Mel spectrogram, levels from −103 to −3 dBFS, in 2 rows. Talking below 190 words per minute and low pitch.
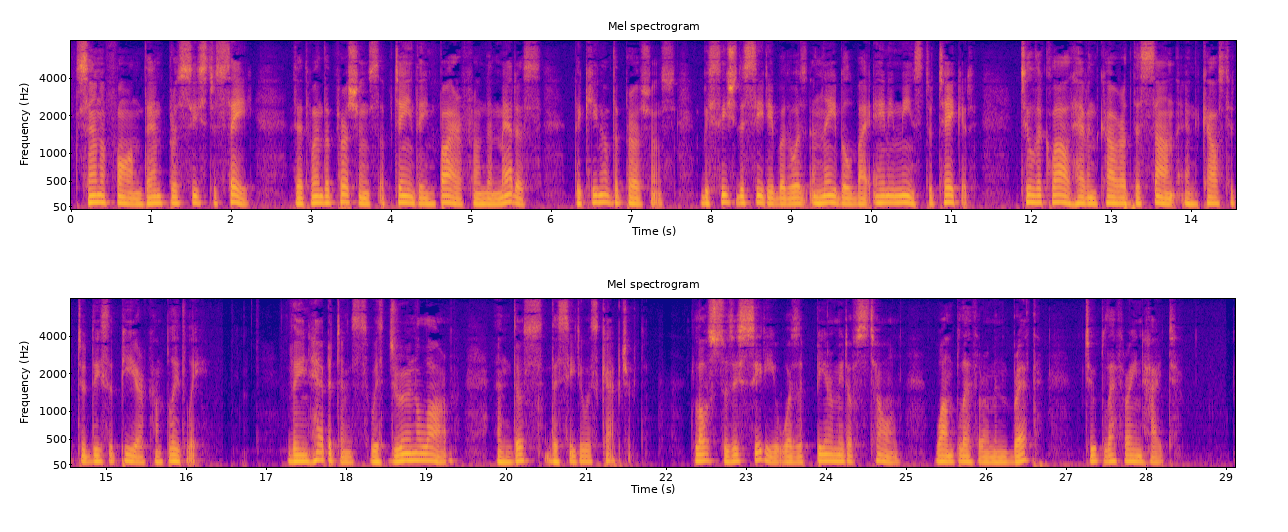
Yes: average, 150 wpm; low, 105 Hz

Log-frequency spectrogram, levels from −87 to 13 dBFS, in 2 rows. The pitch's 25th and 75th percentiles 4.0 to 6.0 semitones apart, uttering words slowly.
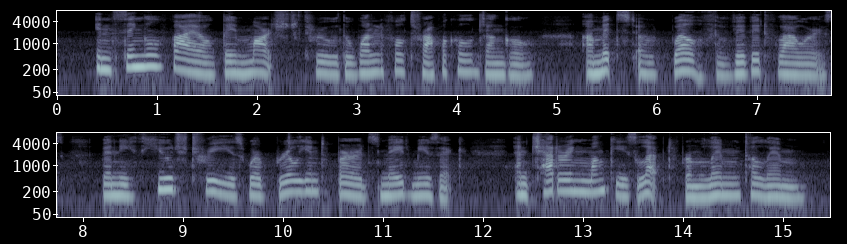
No: average, 3.5 semitones; slow, 125 wpm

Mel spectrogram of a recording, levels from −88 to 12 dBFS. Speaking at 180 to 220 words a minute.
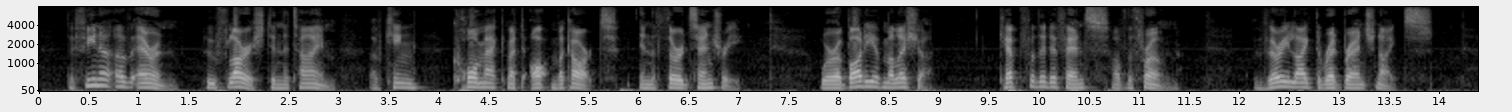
No: average, 150 wpm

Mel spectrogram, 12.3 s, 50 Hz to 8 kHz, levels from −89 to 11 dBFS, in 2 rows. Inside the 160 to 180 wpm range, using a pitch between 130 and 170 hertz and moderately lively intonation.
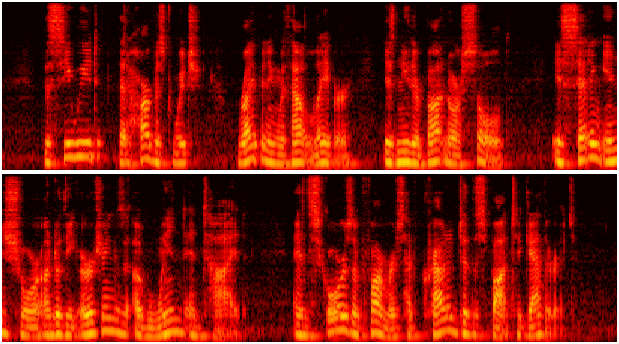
Yes: average, 170 wpm; low, 135 Hz; average, 4.0 semitones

